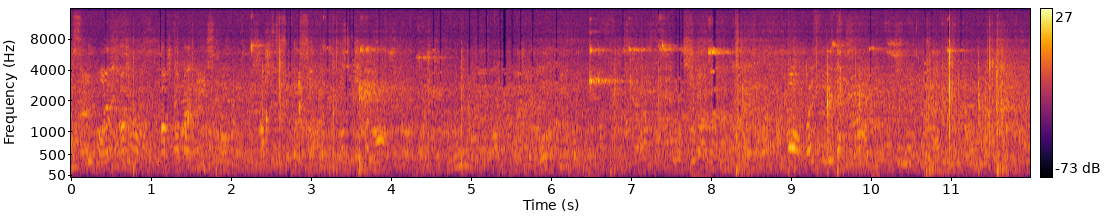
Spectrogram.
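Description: Shoes squeak sharply on a hard indoor court.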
